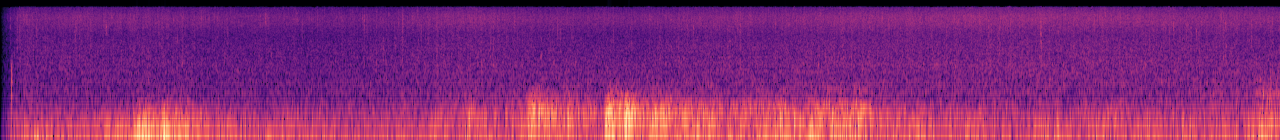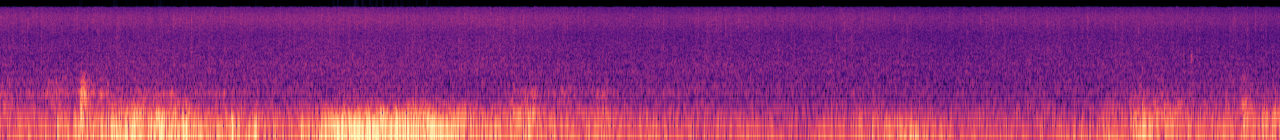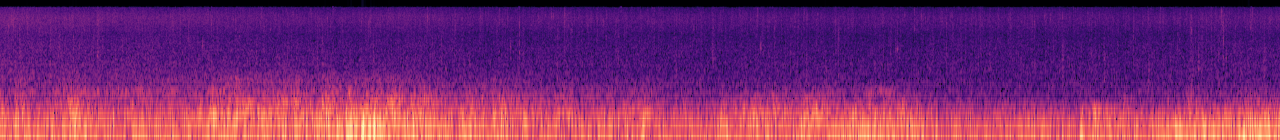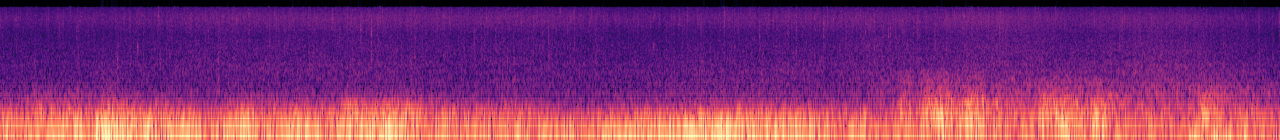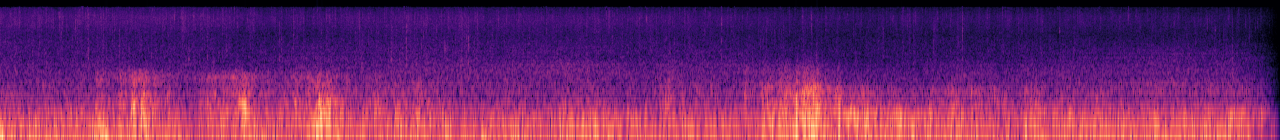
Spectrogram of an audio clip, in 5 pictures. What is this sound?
A recording that contains environmental sounds in Ayvalık, Turkey while there was a moderate rain with thunders in distance.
